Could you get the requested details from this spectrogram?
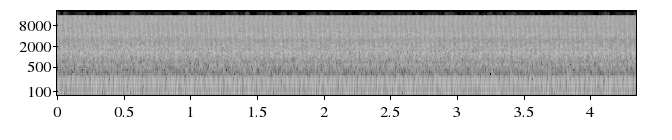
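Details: BMW N47 diesel, 10,000 km after timing chain and intake replacement: at idle a steady low drone with an uneven, busy clatter on top; the source of the abnormal noise is unclear.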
